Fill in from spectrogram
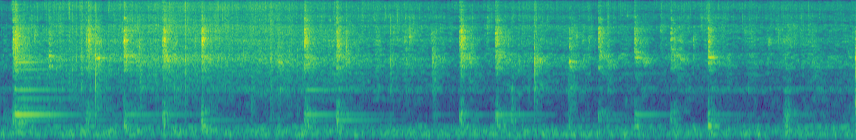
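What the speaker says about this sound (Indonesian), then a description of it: "Tumis dulu sampai harum." Spicy beans and small chilies stir-fry in a hot pan, giving a steady loud sizzle with repeated scraping and clinking strokes of a spatula, close up, with no voices.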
